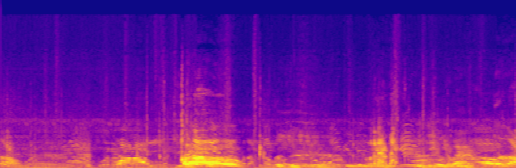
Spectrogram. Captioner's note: speaking alien language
